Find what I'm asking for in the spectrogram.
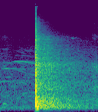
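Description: A single sharp firework blast bursts loudly and close, then fades in a long crackling, rumbling decay.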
